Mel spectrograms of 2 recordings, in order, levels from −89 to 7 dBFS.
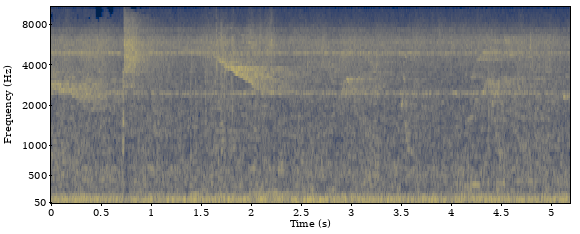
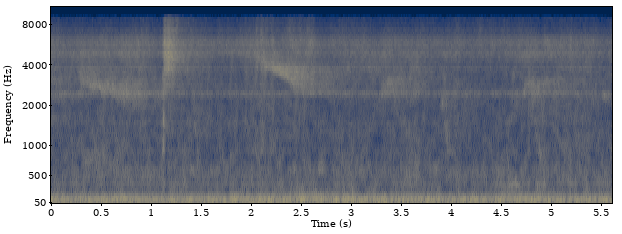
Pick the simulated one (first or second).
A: second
